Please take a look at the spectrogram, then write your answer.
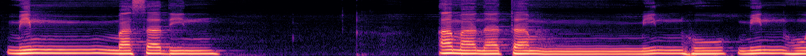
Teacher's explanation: তানভিনের পর মিম আসার কারণে আমরা ঈদগামে বাগুন্নার নিয়ম অনুযায়ী গুন্নার সহিত মিলিয়ে পড়েছি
